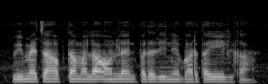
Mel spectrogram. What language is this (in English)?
Marathi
